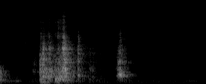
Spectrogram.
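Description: Two brief, faint rubbing sounds, one about half a second in and a shorter one just after a second: wool yarn being pulled tight through a knitted bauble.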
